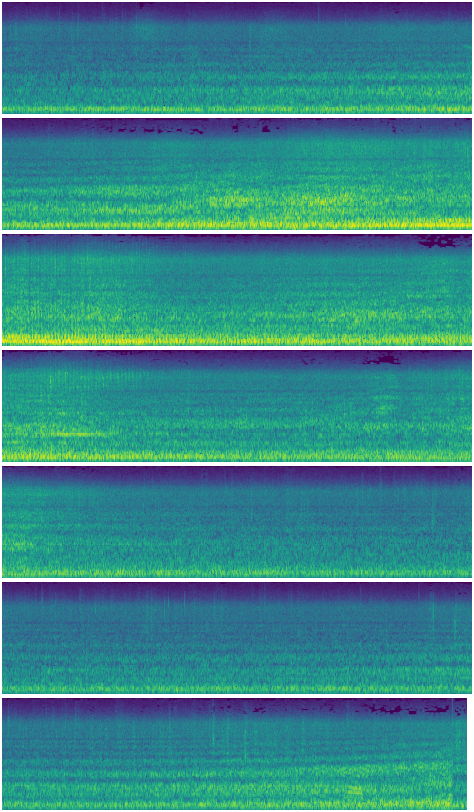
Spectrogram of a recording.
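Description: A motor engine running steadily, louder toward the middle and then fading again, as a vehicle passing by would.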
